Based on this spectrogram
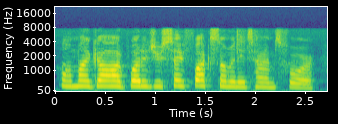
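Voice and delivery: high, quiet mock-shocked voice; high scandalized mock; mocking people. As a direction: gasp it out like a scandalized stranger. Mocking what people would say.

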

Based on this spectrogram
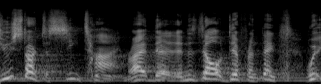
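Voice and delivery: ordinary delivery

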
